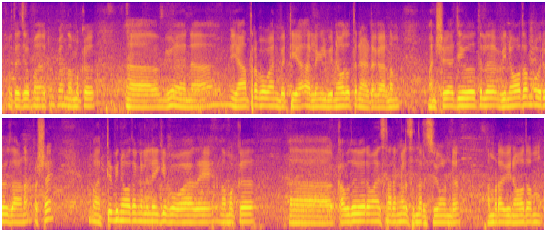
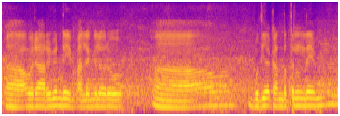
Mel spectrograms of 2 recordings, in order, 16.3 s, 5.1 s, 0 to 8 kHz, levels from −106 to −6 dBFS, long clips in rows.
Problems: none marked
